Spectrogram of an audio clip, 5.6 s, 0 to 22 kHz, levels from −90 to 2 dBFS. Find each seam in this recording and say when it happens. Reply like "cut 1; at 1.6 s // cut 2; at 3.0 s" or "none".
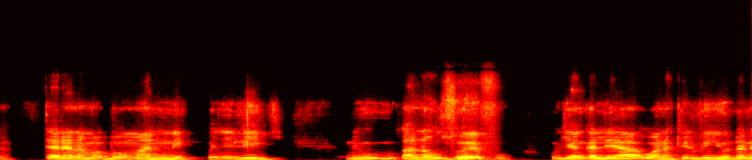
none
